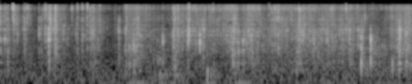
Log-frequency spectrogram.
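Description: Bubble wrap crinkling and crackling continuously as a package is unwrapped for cross-stitch supplies, close and steady throughout with no speech.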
